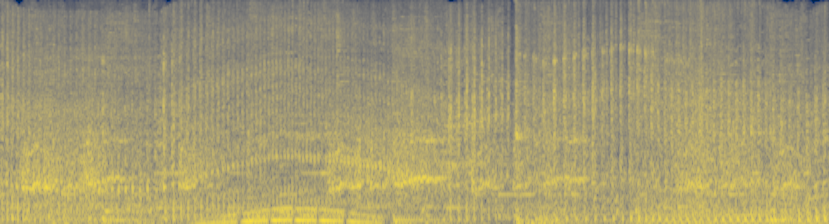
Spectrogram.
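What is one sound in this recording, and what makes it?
Tyres screech during a sharp turn.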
